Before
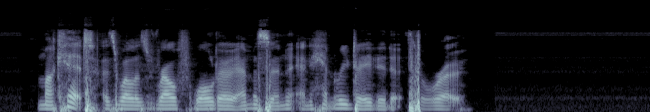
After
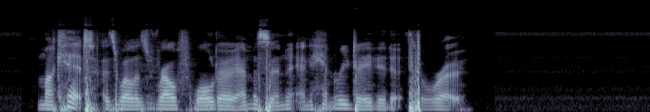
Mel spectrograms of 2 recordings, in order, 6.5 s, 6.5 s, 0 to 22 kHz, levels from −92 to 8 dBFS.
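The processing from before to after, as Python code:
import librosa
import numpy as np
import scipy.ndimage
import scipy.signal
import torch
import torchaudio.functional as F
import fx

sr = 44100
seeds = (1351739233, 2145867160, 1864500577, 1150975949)

y = scipy.signal.sosfilt(scipy.signal.butter(2, 44.0, 'highpass', fs=sr, output='sos'), x)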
